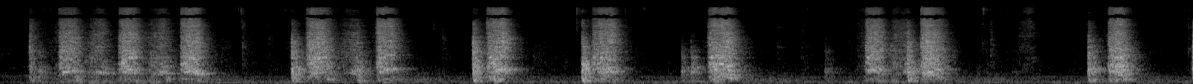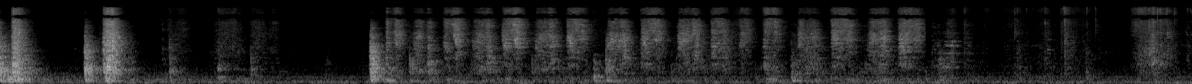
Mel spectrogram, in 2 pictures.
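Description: Hand plane taking shavings off a wooden board in repeated push strokes: about ten separate strokes roughly a second apart, then, a few seconds later, a run of quicker, shorter, quieter strokes.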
